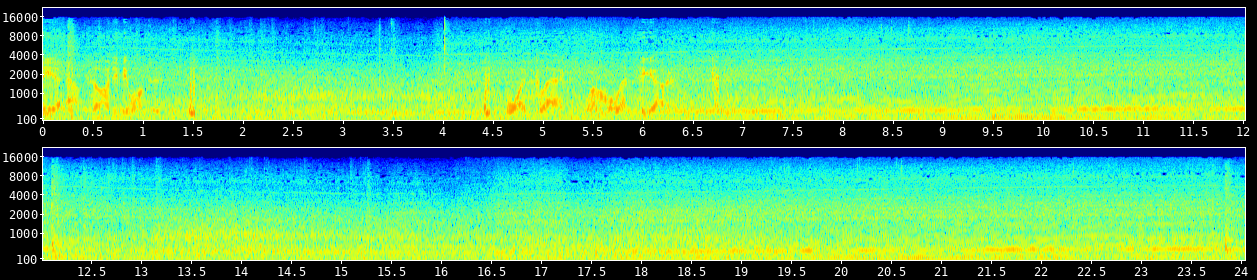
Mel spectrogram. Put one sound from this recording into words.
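A racing car engine drones steadily, its pitch slowly rising and falling.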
